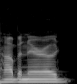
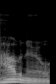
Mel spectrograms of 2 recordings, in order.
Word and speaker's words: habanero: I didn't know what habanero was habanero habanero is the same thing I think I think the joke is that the age is silent oh habanero I call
